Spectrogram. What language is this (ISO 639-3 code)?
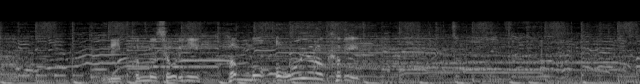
jpn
